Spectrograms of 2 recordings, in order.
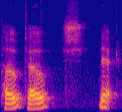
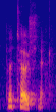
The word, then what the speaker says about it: Pototschnik: big toe and sh and Nick, and put all that together, you have Pototschnik, Pototschnik. So I hope that takes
